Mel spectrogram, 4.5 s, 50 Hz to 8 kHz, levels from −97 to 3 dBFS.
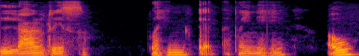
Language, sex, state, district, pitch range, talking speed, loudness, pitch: Chhattisgarhi, male, Chhattisgarh, Rajnandgaon, 100-125 Hz, 105 wpm, -21 LUFS, 110 Hz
